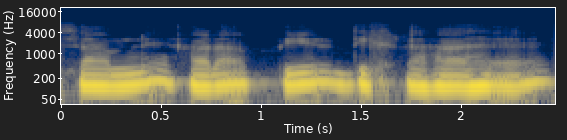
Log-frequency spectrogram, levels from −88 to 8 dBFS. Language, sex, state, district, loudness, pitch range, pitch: Hindi, male, Bihar, Patna, -11 LUFS, 125-140 Hz, 130 Hz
